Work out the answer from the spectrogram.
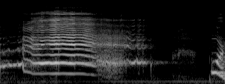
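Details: A pet Amazon parrot, crying because it is too cold to be taken outside, gives a wailing, sob-like cry that rises, holds and falls over about a second, then a short whimper and a rising squeal.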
